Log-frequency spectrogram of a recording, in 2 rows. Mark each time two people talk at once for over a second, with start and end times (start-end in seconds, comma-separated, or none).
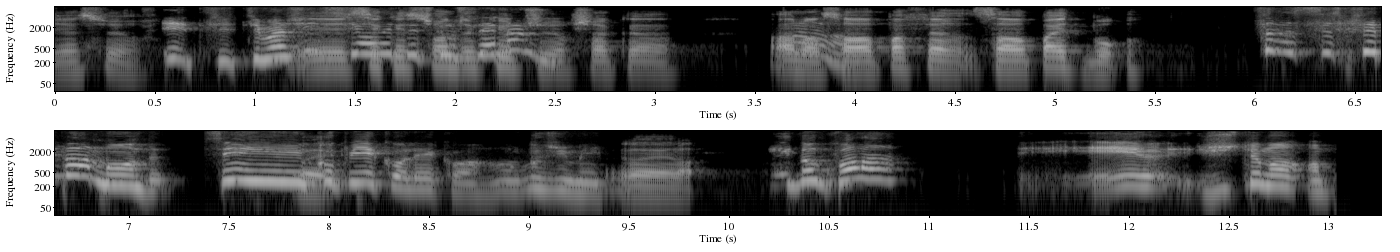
1.1-2.6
